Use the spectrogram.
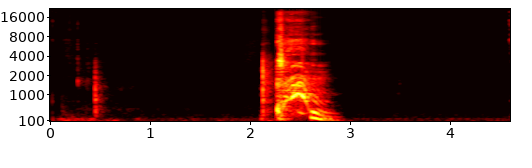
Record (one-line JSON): {"cough_length": "4.6 s", "cough_amplitude": 32768, "cough_signal_mean_std_ratio": 0.28, "survey_phase": "beta (2021-08-13 to 2022-03-07)", "age": "18-44", "gender": "Male", "wearing_mask": "Yes", "symptom_none": true, "smoker_status": "Never smoked", "respiratory_condition_asthma": false, "respiratory_condition_other": false, "recruitment_source": "REACT", "submission_delay": "0 days", "covid_test_result": "Negative", "covid_test_method": "RT-qPCR", "influenza_a_test_result": "Negative", "influenza_b_test_result": "Negative"}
